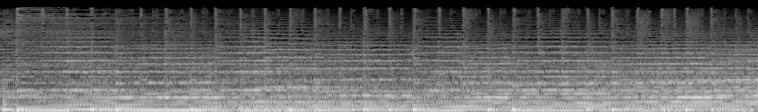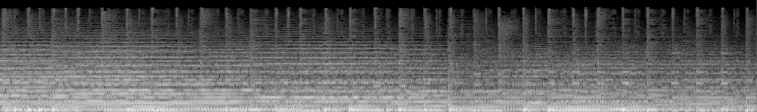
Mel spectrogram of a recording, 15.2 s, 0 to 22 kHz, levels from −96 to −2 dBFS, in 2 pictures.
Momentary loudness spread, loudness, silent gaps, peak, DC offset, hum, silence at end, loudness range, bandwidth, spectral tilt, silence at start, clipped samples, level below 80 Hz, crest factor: 4 LU; -20 LUFS; none; -2 dBFS; under 0.1%; none; 0 s; 2 LU; 17 kHz; -7.5 dB/octave; 0 s; under 0.1%; -22 dBFS; 16 dB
